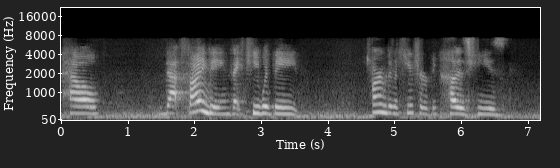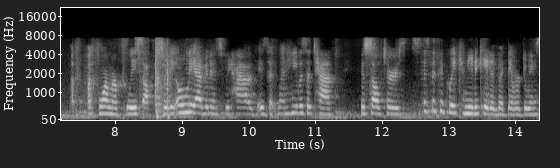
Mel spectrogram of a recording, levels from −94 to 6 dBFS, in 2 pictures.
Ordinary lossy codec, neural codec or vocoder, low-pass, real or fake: AAC, 32 kbps; codec, 16 kHz, 1 kbps, X-Codec, HuBERT features, trained on general audio; 7.2 kHz; fake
